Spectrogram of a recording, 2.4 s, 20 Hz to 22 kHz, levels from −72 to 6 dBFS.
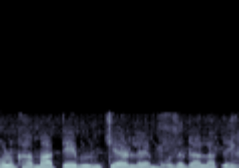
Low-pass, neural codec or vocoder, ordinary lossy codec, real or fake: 7.2 kHz; vocoder, 44.1 kHz, 128 mel bands every 512 samples, BigVGAN v2; Opus, 64 kbps; fake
